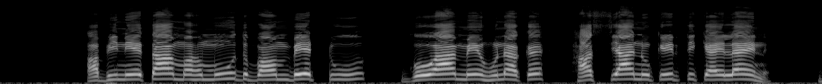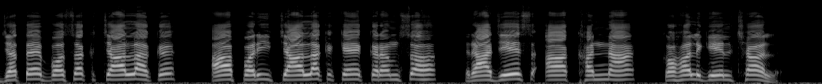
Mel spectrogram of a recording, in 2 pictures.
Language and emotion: Maithili, neutral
